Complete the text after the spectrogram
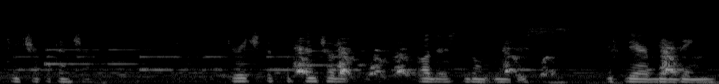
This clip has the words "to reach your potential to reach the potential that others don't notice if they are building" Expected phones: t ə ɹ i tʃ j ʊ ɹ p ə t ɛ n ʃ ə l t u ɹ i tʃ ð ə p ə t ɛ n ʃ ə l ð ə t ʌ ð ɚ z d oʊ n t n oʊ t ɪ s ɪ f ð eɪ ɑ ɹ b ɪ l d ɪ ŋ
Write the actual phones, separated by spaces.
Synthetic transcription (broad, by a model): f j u tʃ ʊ ɹ p ə t ɛ n ʃ ə l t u ɹ i tʃ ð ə p ə t ɛ n ʃ ə l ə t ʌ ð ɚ s d oʊ n t n oʊ t ɪ s ɪ f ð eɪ ɑ ɹ b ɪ l d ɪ ŋ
